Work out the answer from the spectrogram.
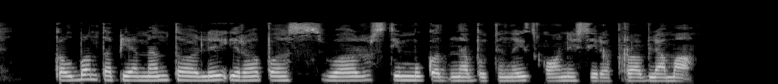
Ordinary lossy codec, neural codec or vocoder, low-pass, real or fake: MP3, 32 kbps; none; 7.2 kHz; real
